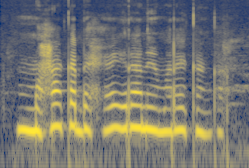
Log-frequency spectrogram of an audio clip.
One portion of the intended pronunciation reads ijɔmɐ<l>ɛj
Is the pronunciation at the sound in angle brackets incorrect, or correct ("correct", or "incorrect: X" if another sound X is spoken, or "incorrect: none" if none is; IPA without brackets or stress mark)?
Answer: incorrect: ɾ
